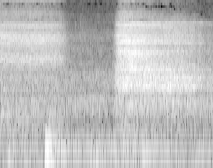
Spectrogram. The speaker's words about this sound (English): Or if you're breathing out with an open mouth, notice the sound it makes. Listen.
